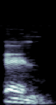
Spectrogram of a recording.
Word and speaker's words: El: are discussing uh the Spanish uh film uh L uh I I don't know if that's how it's pronounced by the is that how it is pronounced? Yes, it's L. L.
